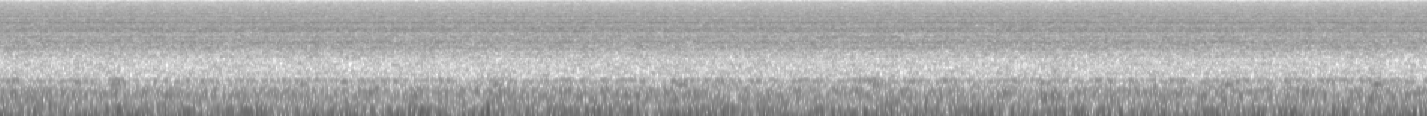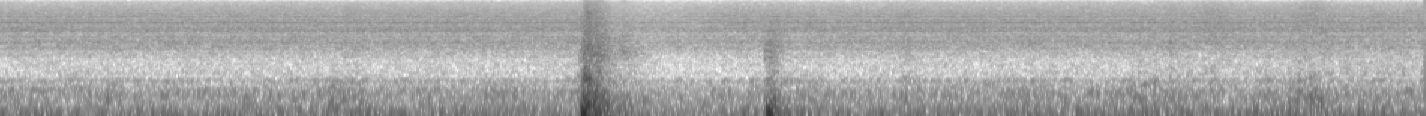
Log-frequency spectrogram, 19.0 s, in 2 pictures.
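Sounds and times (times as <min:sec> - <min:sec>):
sharp knock: 0:13.4 - 0:13.9
train carriage rumbling: 0:13.4 - 0:19.0.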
